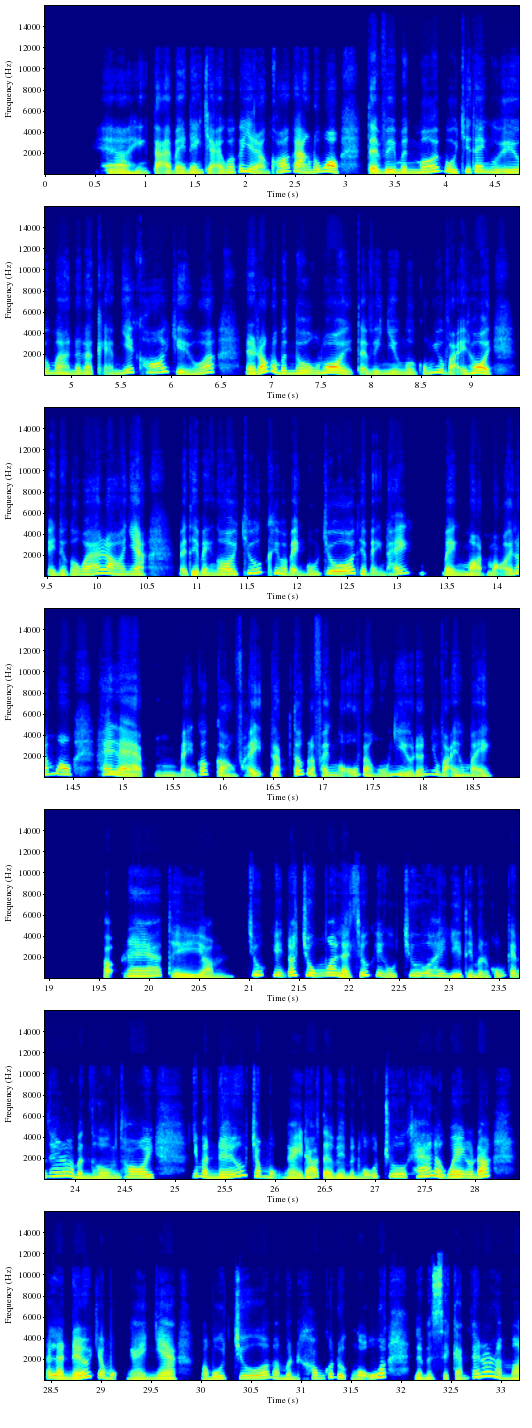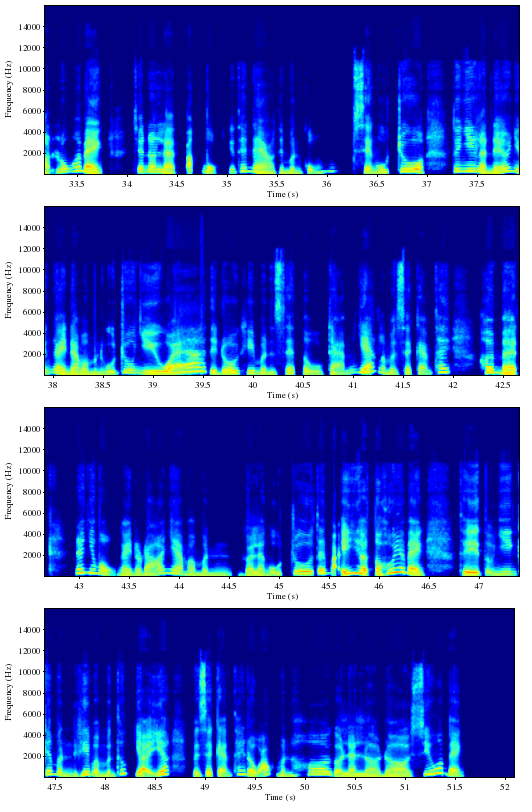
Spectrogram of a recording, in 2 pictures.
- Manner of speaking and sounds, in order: laughing while speaking: "bảy giờ tối"
- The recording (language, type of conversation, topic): Vietnamese, advice, Ngủ trưa quá lâu có khiến bạn khó ngủ vào ban đêm không?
